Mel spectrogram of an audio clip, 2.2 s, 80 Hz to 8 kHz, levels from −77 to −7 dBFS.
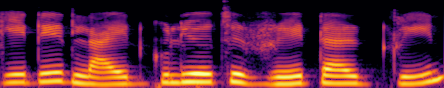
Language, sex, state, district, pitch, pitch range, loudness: Bengali, female, West Bengal, Dakshin Dinajpur, 205 Hz, 185-230 Hz, -15 LUFS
